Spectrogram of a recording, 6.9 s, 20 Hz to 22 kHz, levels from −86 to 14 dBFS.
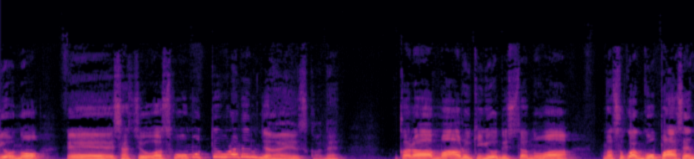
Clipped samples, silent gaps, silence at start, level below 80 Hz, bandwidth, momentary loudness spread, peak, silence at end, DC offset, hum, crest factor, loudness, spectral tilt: under 0.1%; none; 0 s; -44 dBFS; 15 kHz; 11 LU; -2 dBFS; 0 s; under 0.1%; none; 14 dB; -17 LUFS; -7.5 dB/octave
